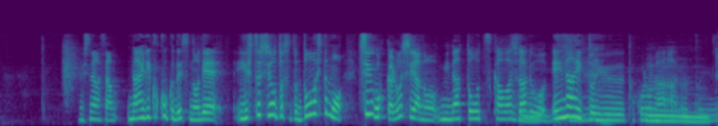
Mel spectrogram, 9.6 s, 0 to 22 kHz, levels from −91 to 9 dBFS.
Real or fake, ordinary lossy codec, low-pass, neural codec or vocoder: real; none; 7.2 kHz; none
